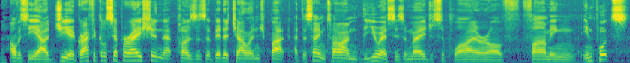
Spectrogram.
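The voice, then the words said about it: Australian accent. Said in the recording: “I just couldn't resist that Australian accent.”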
